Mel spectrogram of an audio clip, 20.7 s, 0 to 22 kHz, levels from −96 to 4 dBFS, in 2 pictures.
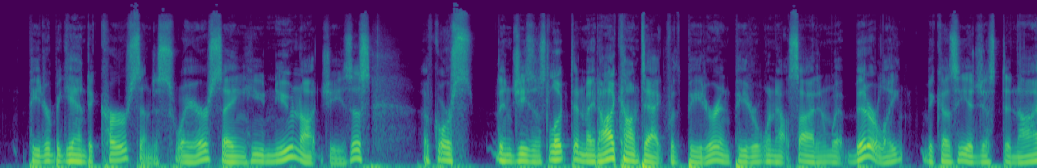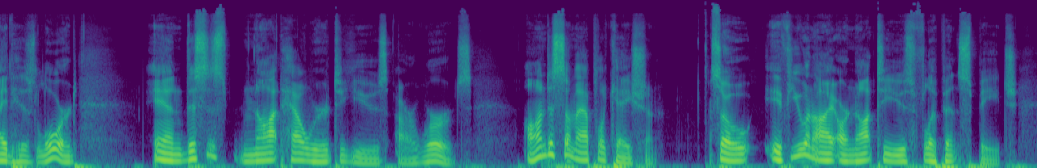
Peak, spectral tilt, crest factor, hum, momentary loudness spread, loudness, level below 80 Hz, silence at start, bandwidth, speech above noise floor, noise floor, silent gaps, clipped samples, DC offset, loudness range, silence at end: -2 dBFS; -6.5 dB/octave; 20 dB; none; 11 LU; -21 LUFS; -34 dBFS; 0.3 s; 17 kHz; 27 dB; -48 dBFS; none; under 0.1%; under 0.1%; 4 LU; 0.1 s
